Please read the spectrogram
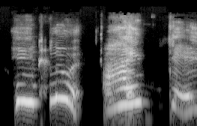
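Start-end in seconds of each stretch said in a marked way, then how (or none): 1.4-2.7 put-on furious voice, very high-pitched. Retelling the partner insisting on his name at the door: imitating Cheech mad. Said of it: "He was so mad".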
